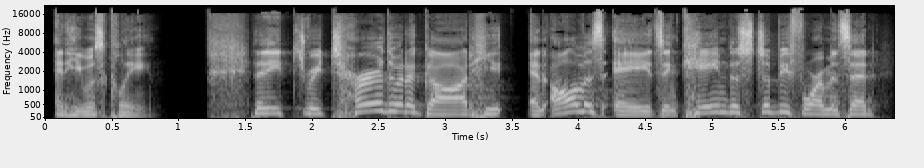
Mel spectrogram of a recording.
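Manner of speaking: preacher reading scripture aloud from the pulpit. Acted. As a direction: read the passage to the congregation with weight. Reads Naaman scripture passage aloud.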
